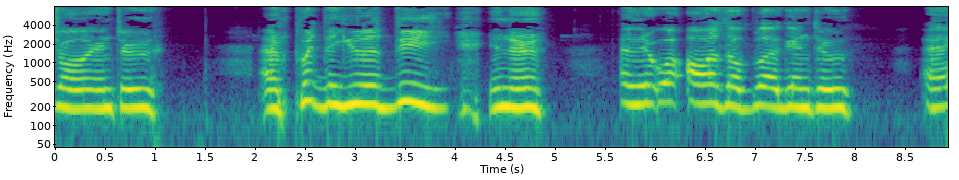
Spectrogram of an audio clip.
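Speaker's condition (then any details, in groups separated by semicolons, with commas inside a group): Cerebral palsy; may be hard to understand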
